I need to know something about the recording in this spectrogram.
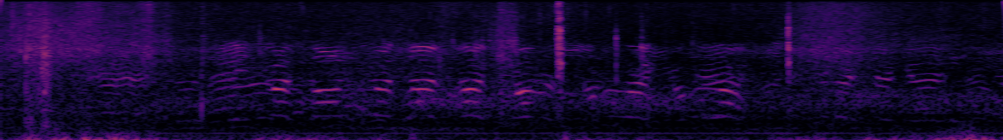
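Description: Young players call out faintly in the distance.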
